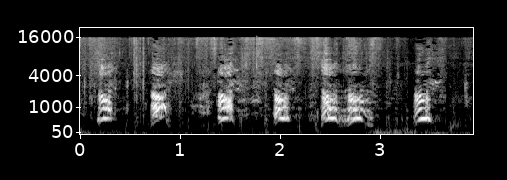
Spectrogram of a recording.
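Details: Shepherd dog barking while gradually leaving a group of horse riders by a field; a run of seven short, mid-pitched barks roughly every half second, two close together near the end, no other clear sounds.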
